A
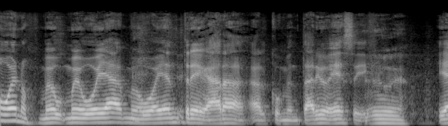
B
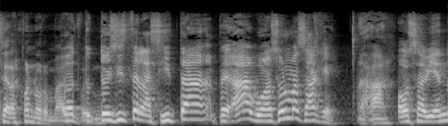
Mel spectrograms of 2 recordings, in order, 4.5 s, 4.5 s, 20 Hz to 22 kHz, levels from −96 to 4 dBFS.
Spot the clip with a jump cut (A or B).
B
